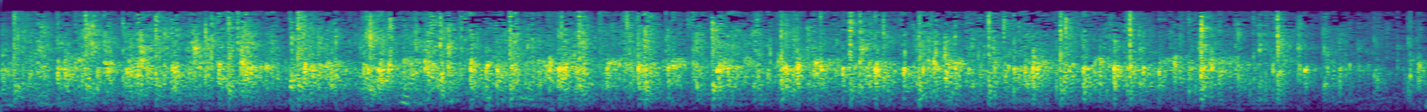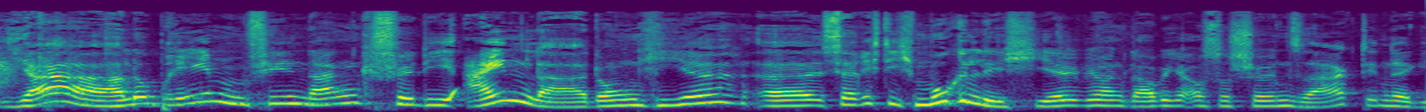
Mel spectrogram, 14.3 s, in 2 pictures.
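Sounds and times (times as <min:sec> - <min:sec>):
audience applause: 0:00.0 - 0:07.7
speech: 0:07.2 - 0:14.2.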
